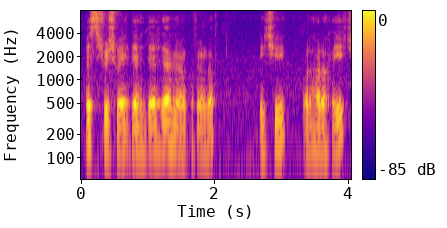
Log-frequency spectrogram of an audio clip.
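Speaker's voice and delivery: low, hushed self-coaching; soft and low, concentrating; careful muttering. Real, not acted. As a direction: talk yourself through a delicate move. Carefully edging along in game.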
